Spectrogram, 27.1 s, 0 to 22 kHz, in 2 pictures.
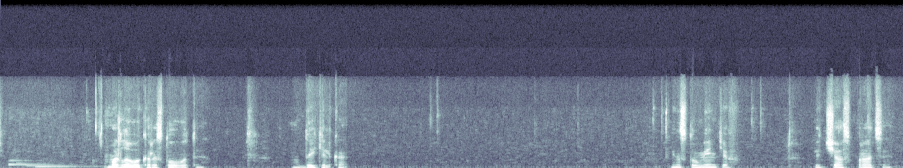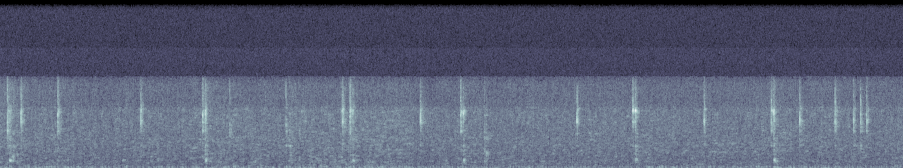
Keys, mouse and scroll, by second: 1.6-2.0 scroll down 1, 4.2 middle click, 4.2-4.6 scroll down 1, 8.0 middle click, 9.8 click, 13.8 click, 14.4 shift+click, 15.6 click, 16.9 middle click, 18.6 click, 21.0 ctrl+z, 22.2 click, 24.0 click.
